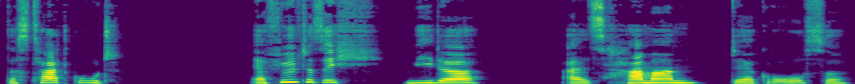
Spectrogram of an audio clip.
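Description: A woman telling a Bible story to children and closing with a prayer, speaking gently and addressing her listeners directly. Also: fairly high pitch, very slow, no echo, clean studio sound.

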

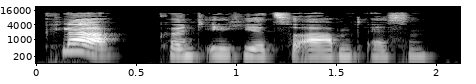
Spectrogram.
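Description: A woman voicing a bold, quick-witted woman innkeeper in a children's Bible story, brisk and lively. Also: mid-range voice, natural voice. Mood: urgent.

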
